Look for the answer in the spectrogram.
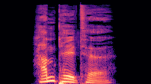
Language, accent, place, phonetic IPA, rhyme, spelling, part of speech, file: German, Germany, Berlin, [ˈhampl̩tə], -ampl̩tə, hampelte, verb, De-hampelte.ogg
- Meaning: inflection of hampeln: 1. first/third-person singular preterite 2. first/third-person singular subjunctive II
